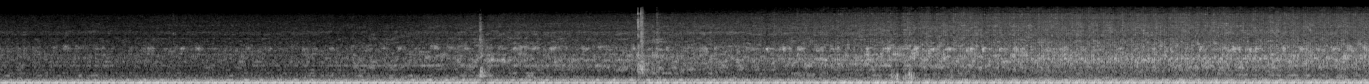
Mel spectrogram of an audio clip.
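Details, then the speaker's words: Turbo 6.2 diesel after adjusting inlet housing pressure, fitting a 195° thermostat and turning the injection pump up, with timing more right: quieter, cleaner, steady idle clatter with a deep drone, not poppy, no misses or extra knock. "She sounds a lot quieter, a lot cleaner. Idle's not as poppy because the timing's more right."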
